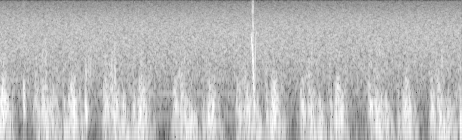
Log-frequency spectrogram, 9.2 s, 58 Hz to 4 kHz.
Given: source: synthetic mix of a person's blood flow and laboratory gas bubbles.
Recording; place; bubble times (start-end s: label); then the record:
Doppler ultrasound of blood flow; precordium
0.45-0.55 s: bubbles
1.70-1.86 s: bubbles
5.00-5.17 s: bubbles
From the record:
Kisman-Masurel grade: 123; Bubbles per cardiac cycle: 1 to 2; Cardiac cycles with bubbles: 10 to 50%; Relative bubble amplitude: loud (0.450 to 0.775); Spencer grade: 2 (many but less than half of the cardiac periods contain bubble signals, singularly or in groups); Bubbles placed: anywhere in the cardiac cycle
